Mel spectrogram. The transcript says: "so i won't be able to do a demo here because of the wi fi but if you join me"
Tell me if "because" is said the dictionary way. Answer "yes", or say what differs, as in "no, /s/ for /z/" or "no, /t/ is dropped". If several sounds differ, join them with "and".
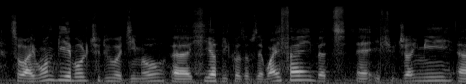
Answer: yes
